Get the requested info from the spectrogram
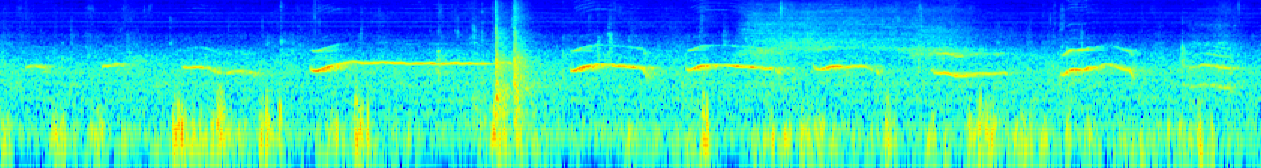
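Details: Two-day-old Boxer puppies with their mother Eve at morning feeding, giving a run of short high squeaks and whines that arch up and down, several overlapping, over low rustling and thumping.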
